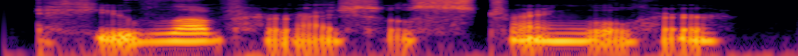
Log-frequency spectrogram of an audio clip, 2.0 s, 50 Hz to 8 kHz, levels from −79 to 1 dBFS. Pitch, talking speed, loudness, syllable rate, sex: 200 Hz, 240 wpm, -19 LUFS, 5.4 syllables/s, female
